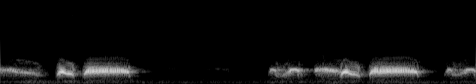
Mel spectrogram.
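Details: Spotted dove of the northern Vietnamese style, a 'kích bổi' lure call with a whistle-like 'giọng còi' voice: low mellow coos in two phrases split by a silent gap, a few short notes leading into longer drawn-out coos.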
